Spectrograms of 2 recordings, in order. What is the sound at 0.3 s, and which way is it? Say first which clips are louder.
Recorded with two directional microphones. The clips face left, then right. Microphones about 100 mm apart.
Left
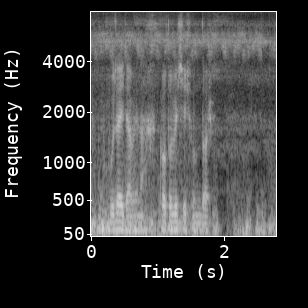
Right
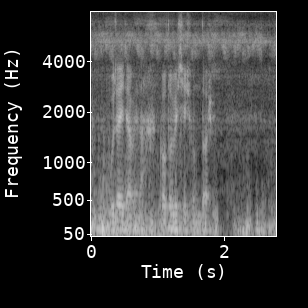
Speech: left 5 dB; 15° left (ahead or behind).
